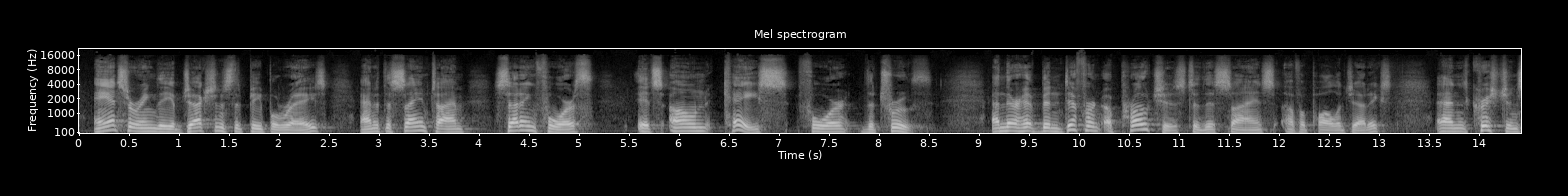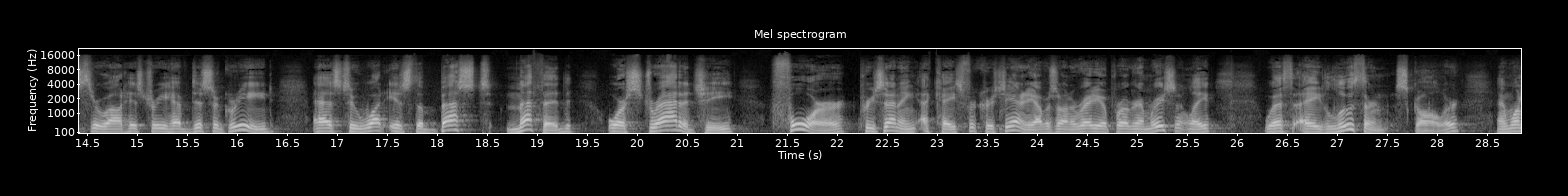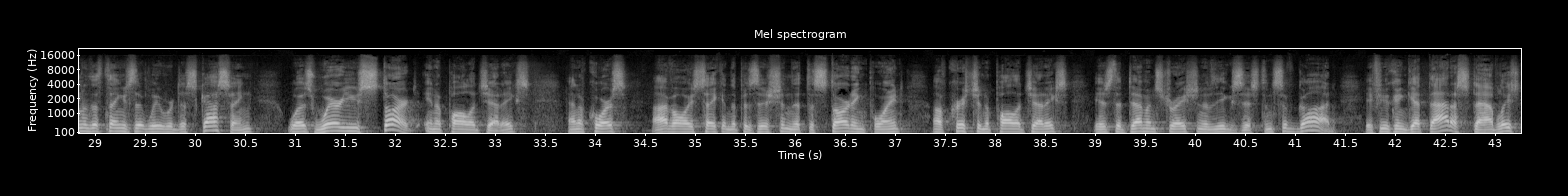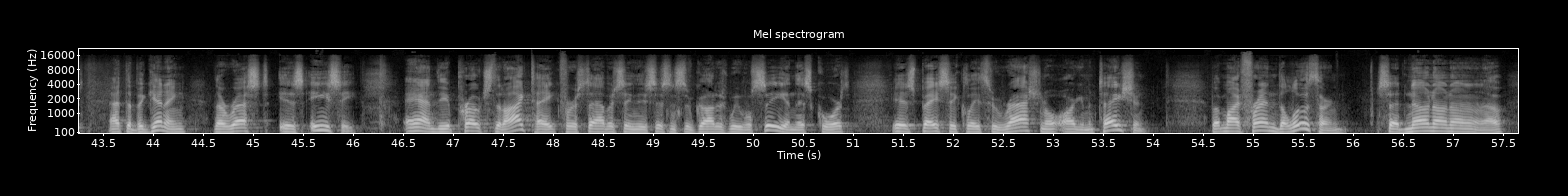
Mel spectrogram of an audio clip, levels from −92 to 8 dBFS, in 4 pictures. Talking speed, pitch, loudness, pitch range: 155 wpm, 135 Hz, -22 LUFS, 125-150 Hz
